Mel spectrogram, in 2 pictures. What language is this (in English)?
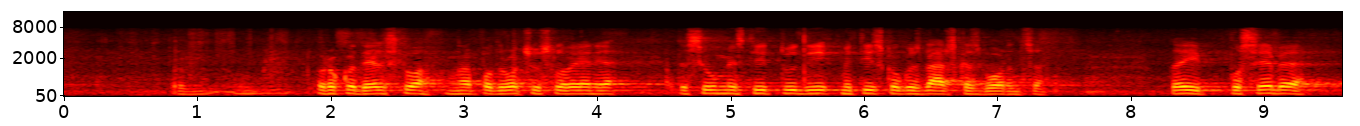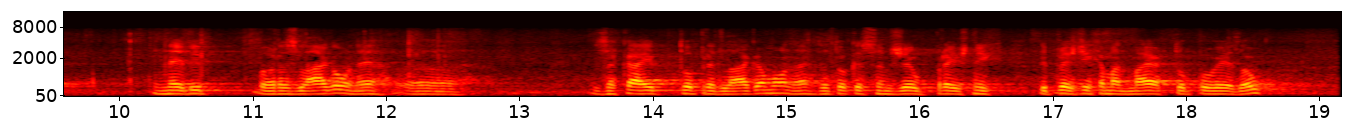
Slovenian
